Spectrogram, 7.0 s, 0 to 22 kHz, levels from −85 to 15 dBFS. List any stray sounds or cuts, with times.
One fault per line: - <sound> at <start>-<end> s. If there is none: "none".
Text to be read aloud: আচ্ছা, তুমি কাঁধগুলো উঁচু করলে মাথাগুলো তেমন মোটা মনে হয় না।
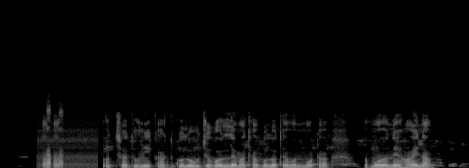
- laugh at 0.6-1.0 s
